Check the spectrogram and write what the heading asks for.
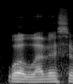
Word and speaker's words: Levis: Like, I don't see how – what's his name? Will Levi? – Will Levis or whatever, yeah. – Yeah, there we go. Sorry for that mispronunciation.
